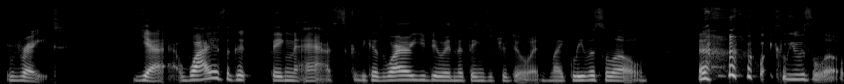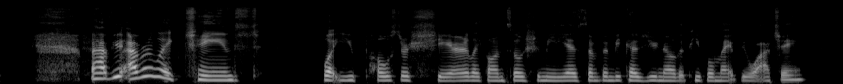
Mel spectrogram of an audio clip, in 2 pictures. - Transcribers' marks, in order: chuckle
- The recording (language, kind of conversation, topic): English, unstructured, How do you feel about the idea of being watched online all the time?
- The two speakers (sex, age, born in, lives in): female, 25-29, United States, United States; female, 40-44, United States, United States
